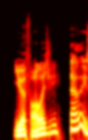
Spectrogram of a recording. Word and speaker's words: ufology: play a prominent role in fantasy science fiction eupfology. Oh, u e ufology.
